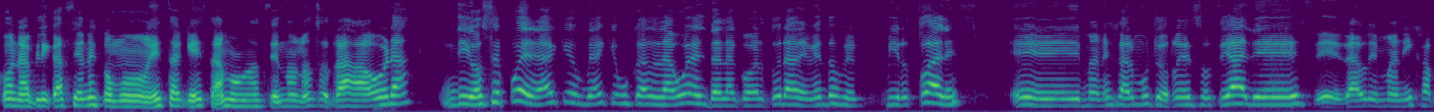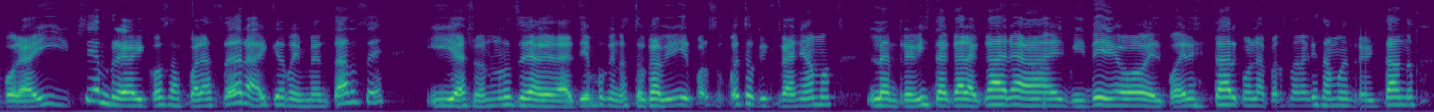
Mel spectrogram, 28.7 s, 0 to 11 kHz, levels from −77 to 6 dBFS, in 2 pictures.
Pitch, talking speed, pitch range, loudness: 205 Hz, 150 wpm, 190-235 Hz, -21 LUFS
